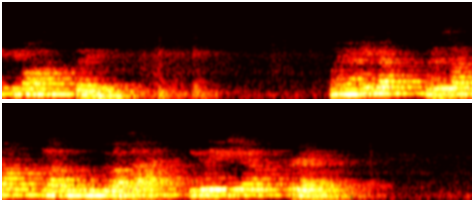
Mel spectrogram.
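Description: A woman speaks loudly through a microphone in a large echoing hall.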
